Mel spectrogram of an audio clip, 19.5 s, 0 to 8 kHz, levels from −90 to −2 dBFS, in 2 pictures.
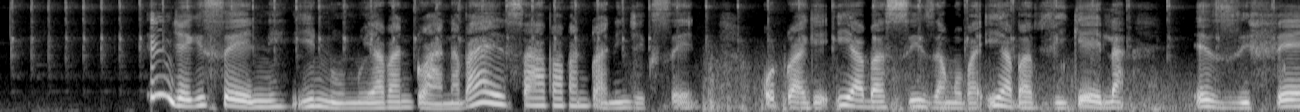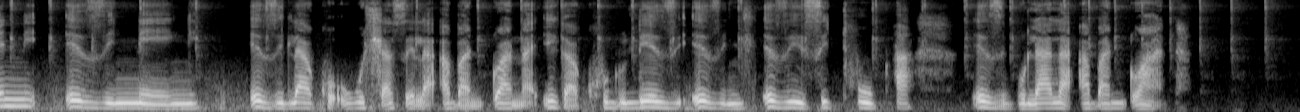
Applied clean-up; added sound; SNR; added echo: none; Mechanisms / Bicycle + Thunder; 19 dB; none.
